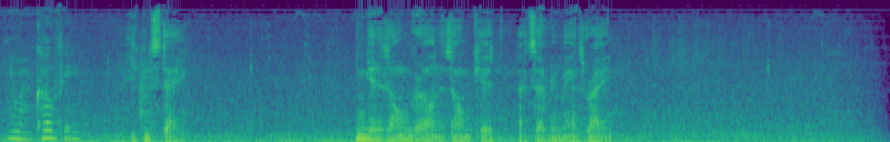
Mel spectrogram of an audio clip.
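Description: A man speaks quietly and intently, close by.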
